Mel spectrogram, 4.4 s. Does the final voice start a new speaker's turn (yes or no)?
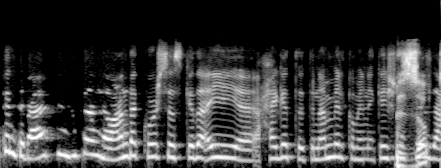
no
